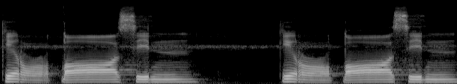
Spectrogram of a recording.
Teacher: Di sini ra dibaca tebal, meskipun sebelumnya kasrah, qaf kasrah, karena setelahnya adalah huruf isti'la yang ya, berharokat fathah, ya berharokat fathah atau berharokat bukan kasroh, maka dia dibaca dengan tebal.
